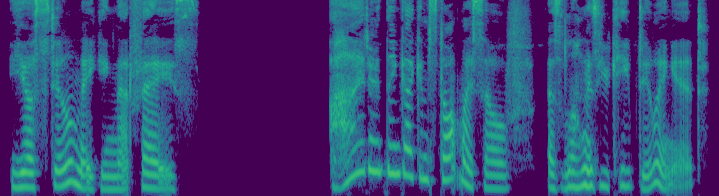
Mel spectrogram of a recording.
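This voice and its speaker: A woman playing a tall, tender, teasing lady knight in an intimate roleplay audio, coaxing softly. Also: on the high side, sing-song, takes it slowly, pauses often, dry recording, clean studio sound, heavily acted. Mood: flirty, teasing. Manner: soft, teasing, coaxing, with breathy near-whispers.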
